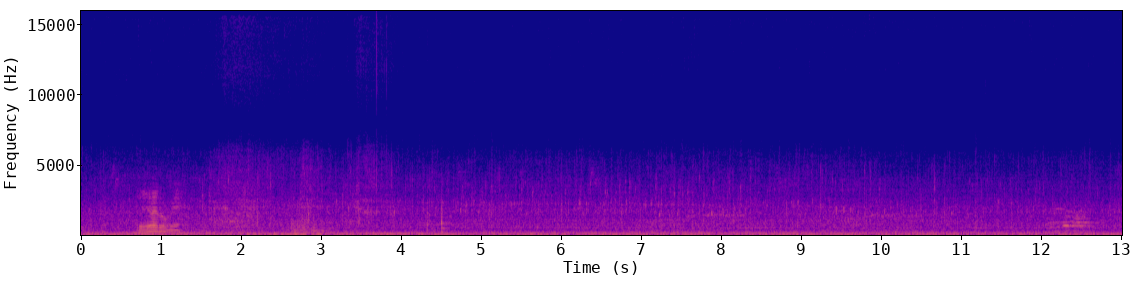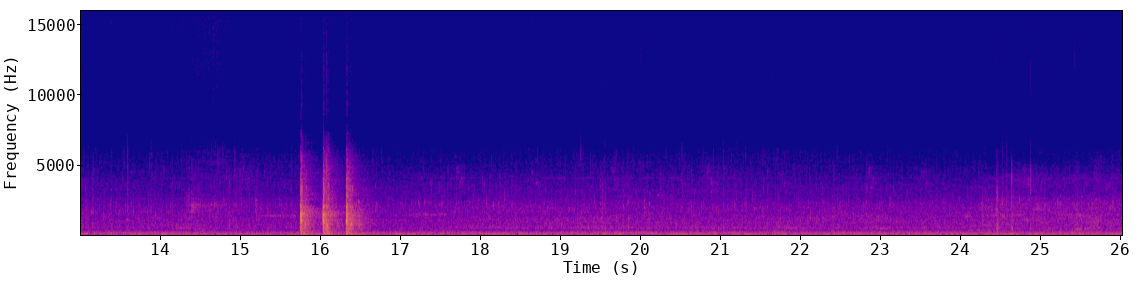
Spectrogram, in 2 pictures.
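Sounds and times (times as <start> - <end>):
sharp knocks: 15.8 - 16.6.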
